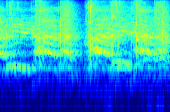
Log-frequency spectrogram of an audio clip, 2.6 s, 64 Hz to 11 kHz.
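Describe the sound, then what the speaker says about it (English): A crowd of local Portuguese spectators claps and cheers at a Portugal women's rugby sevens match at the Algarve 7s after a try, loud sustained applause in rhythmic swelling bursts with shouting mixed in. "Not sure if you can hear the crowd are really picking up here"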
